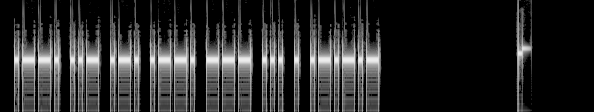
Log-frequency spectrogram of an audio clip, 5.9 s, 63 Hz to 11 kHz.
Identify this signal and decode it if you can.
Morse code, heard as a keyed tone, about 30 wpm, 700 Hz. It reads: PURPOSE.
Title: Sentences from Top 800 Words 30wpm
